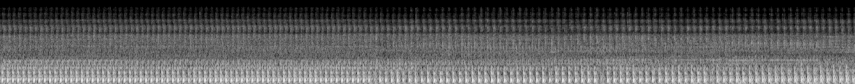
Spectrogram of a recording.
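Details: Briggs & Stratton 900 series single-cylinder engine running with the fuel valve shut off, being run dry: even, steady putter with no misses or knocks; sounds healthy.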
